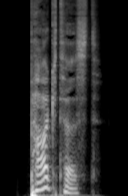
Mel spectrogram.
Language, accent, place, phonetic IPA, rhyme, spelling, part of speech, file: German, Germany, Berlin, [ˈpaʁktəst], -aʁktəst, parktest, verb, De-parktest.ogg
- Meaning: inflection of parken: 1. second-person singular preterite 2. second-person singular subjunctive II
